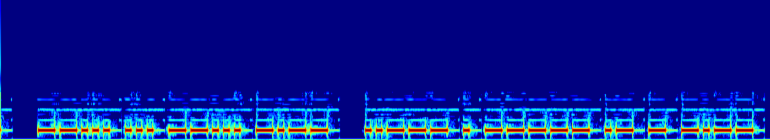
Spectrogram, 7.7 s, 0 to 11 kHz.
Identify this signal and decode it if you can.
Morse code, heard as a keyed tone, about 22 wpm, 800 Hz. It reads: 7S7Y 2E0ATY
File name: Audio practica CW / SD 1 22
